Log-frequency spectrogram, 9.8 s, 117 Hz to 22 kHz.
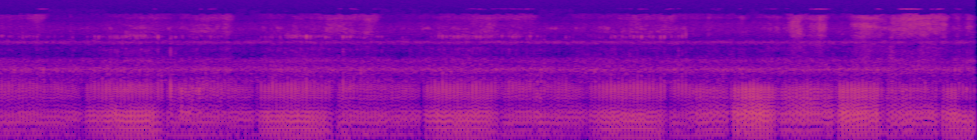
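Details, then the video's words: A house cat's gentle purring, throaty low vibration rising and falling in regular in-and-out cycles, unbroken for the whole stretch, quiet and close. "5H of Cat Purring Smoothly"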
